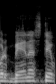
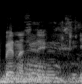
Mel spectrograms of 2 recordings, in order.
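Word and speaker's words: Wednesday: है जो पढ़त नहीं जैसे अप वेडनेसडे पढ़त का पढ़ वेनसडे ये डी साइलेंट ठीक है जैसे कि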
